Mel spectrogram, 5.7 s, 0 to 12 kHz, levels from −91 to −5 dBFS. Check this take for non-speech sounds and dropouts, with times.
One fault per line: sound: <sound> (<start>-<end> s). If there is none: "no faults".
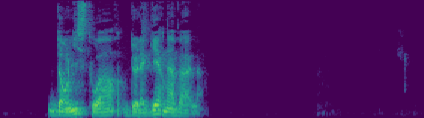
no faults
